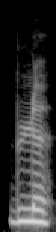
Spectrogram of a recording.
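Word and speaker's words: bleu: 영어는 블루잖아요. 우리는 우바 발음이 아니라 블루. 블루. 어,이 미묘한 발음이 나죠.이 입술은 우인데 속의 발음은 으야. 블르 물르 물르요 발음이에요.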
